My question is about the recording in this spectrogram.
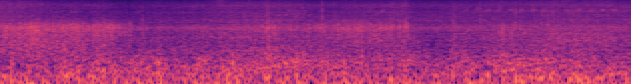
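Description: Steady wind rushing over the camera's microphone on a moving motorbike, mixed with the motorbike's engine and tyre noise.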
